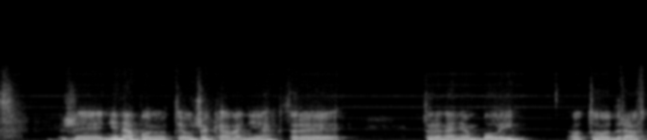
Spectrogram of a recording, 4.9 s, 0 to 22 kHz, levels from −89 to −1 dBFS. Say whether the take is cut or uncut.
uncut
